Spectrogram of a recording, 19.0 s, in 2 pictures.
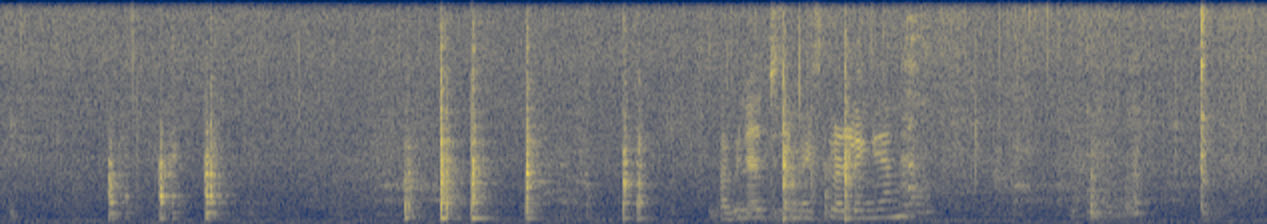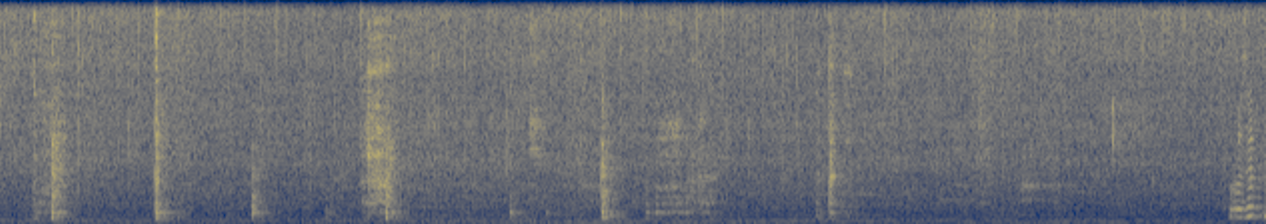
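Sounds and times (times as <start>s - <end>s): food sizzling in oil: 0.0s - 19.0s
spatula knocking and scraping pan: 0.8s - 1.8s, 3.0s - 5.0s, 5.7s - 7.0s, 7.6s - 12.6s, 13.3s - 15.0s.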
